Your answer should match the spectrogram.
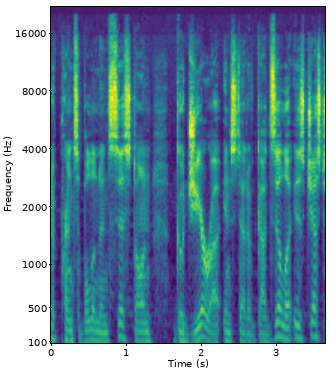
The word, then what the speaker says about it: Gojira: supposed correct title and they pronounce it gojira which is also wrong it's just a different wrong if we were proper and careful about getting the inflection right gojira maybe that would be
